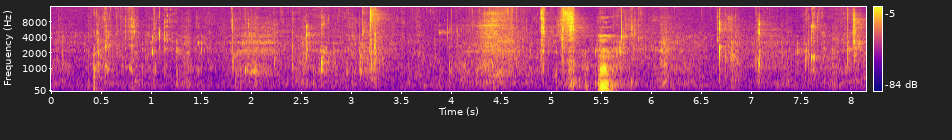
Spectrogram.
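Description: Close-up chewing and biting of fried catfish sandwiches on white bread with coleslaw: wet mouth sounds with many small clicks and light crunches. About five and a half seconds in comes one short hum that falls steeply in pitch.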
